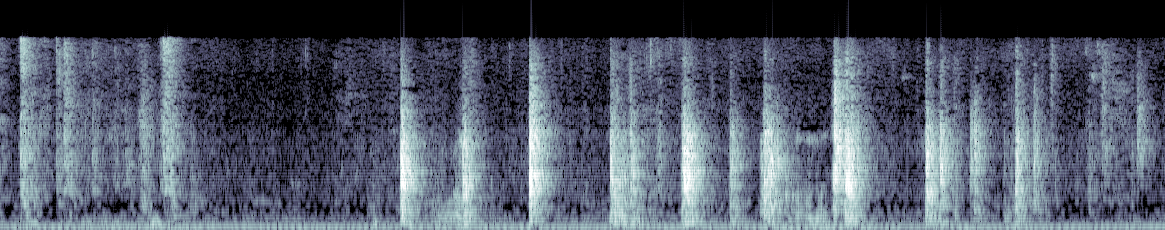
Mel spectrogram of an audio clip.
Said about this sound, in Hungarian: Na, itt a kulcs. Nyisd gyorsan ajtót. Na, végre!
